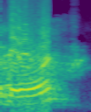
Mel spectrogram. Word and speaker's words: dehors: S will not be pronounced in both.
